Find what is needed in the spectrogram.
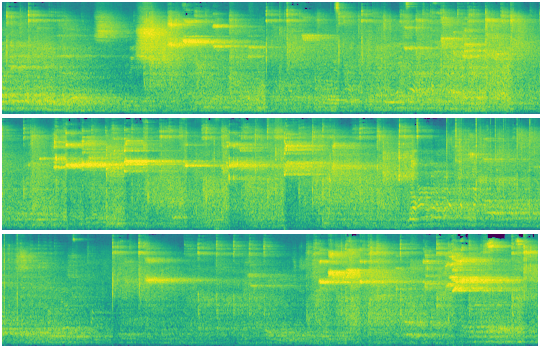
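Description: Table tennis ball being hit back and forth, sharp clicks of the ball on the bats and the table, echoing in a large hall, with people talking in the background.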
